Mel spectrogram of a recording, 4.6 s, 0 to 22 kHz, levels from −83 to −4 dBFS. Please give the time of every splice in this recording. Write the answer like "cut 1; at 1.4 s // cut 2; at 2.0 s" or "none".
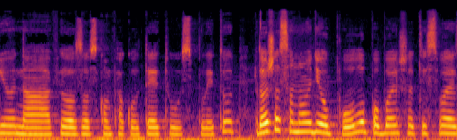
cut 1; at 2.5 s

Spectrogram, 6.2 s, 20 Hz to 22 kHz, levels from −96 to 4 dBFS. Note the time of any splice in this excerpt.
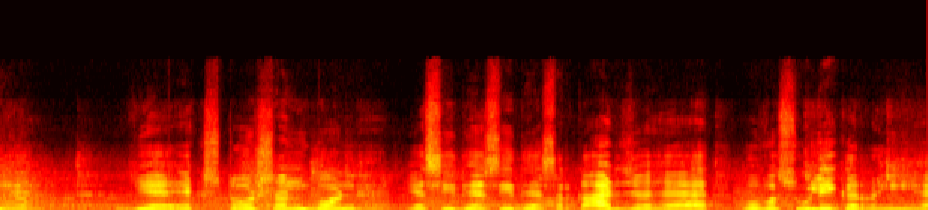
cut 1; at 2.6 s

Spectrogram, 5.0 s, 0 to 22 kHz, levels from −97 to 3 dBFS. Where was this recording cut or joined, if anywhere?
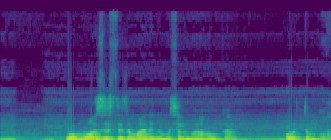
cut 1; at 0.9 s

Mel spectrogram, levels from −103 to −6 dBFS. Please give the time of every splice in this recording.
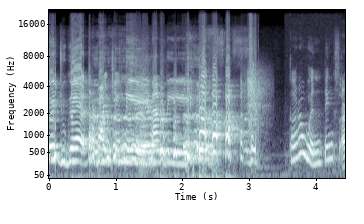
cut 1; at 3.2 s

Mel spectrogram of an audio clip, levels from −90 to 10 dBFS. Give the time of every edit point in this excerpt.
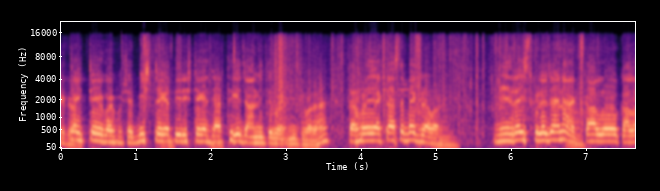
none

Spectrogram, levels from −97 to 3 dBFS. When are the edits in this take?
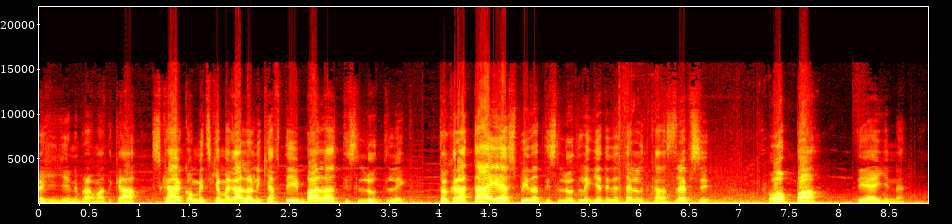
cut 1; at 1.1 s // cut 2; at 3.8 s // cut 3; at 8.0 s

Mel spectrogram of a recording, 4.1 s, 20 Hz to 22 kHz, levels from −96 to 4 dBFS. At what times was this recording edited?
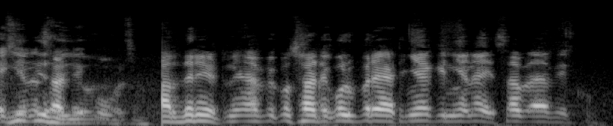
cut 1; at 1.1 s

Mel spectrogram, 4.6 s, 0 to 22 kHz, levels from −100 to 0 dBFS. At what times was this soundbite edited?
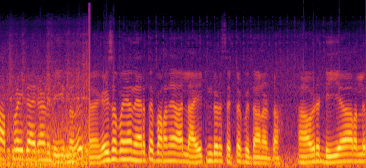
cut 1; at 1.1 s

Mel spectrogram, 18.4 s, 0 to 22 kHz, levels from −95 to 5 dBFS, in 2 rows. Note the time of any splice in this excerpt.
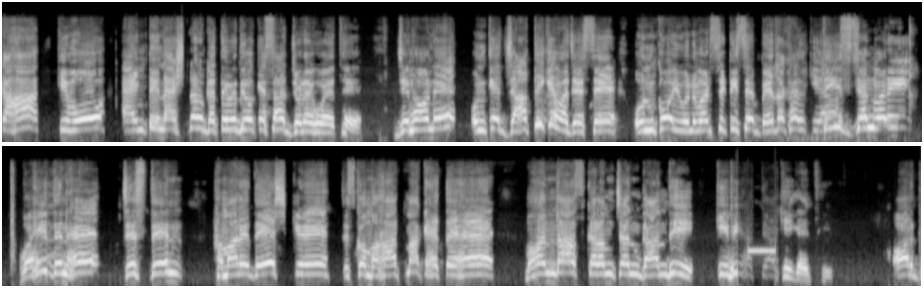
cut 1; at 8.1 s

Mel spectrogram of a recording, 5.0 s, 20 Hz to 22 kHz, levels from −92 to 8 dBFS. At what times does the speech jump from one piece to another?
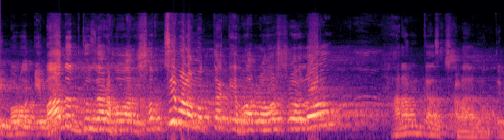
none

